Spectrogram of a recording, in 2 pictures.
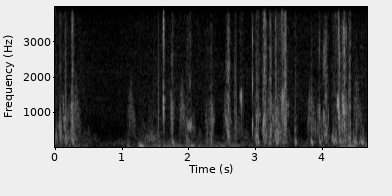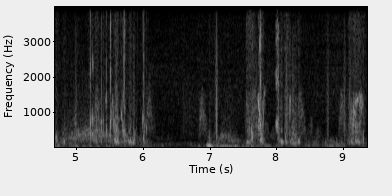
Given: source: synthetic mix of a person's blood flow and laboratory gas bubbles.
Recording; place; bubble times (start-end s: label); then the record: Doppler ultrasound of blood flow; subclavian vein
0.00-0.32 s: bubbles
1.60-1.67 s: bubbles
1.72-1.81 s: bubbles
1.96-2.07 s: bubbles
2.25-2.41 s: bubbles
2.54-2.66 s: bubbles
2.76-2.83 s: bubbles
2.95-3.52 s: bubbles
3.58-3.65 s: bubbles
3.81-4.11 s: bubbles
4.14-4.75 s: bubbles
4.79-4.86 s: bubbles
4.97-5.02 s: bubbles
5.17-5.92 s: bubbles
5.95-6.09 s: bubbles
7.53-7.85 s: bubbles
7.98-8.39 s: bubbles
9.06-9.35 s: bubbles
From the record:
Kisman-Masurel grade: 332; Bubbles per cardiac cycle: rolling drumbeat, 9 or more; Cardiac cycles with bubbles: 50 to 99%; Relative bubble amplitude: moderate (0.250 to 0.450); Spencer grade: 3 (all of the cardiac periods contain showers or single bubble signals, but not dominating or overriding the cardiac motion signals); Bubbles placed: anywhere in the cardiac cycle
